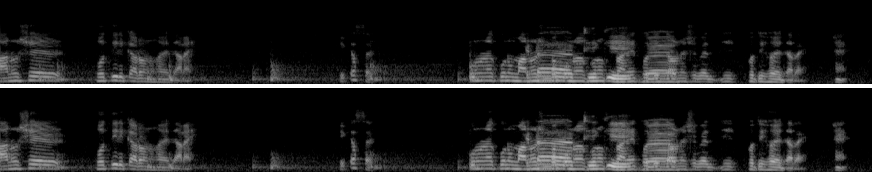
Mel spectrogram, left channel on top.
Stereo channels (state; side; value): normal; both; correlation 0.45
